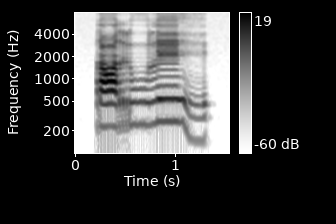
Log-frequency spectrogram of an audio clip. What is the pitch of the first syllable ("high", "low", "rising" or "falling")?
high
